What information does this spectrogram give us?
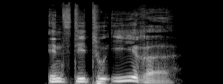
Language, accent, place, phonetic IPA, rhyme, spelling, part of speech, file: German, Germany, Berlin, [ɪnstituˈiːʁə], -iːʁə, instituiere, verb, De-instituiere.ogg
- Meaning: inflection of instituieren: 1. first-person singular present 2. first/third-person singular subjunctive I 3. singular imperative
